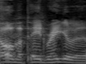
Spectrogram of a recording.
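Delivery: normal talking voice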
